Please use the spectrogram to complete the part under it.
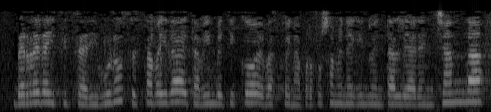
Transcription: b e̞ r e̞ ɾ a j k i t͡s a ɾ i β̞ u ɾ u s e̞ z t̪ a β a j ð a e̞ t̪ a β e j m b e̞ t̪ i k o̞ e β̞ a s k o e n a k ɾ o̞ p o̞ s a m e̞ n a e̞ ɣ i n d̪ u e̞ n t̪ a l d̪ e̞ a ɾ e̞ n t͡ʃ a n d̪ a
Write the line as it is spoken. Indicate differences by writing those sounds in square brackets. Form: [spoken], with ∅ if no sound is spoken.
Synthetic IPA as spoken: b e̞ r e̞ ɾ a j k i t͡s a ɾ i β̞ u ɾ u s e̞ [s] t̪ a β a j ð a e̞ t̪ a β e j m b e̞ t̪ i k o̞ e β̞ a s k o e n a [p] ɾ o̞ p o̞ s a m e̞ n a e̞ ɣ i n d̪ u e̞ n t̪ a l d̪ e̞ a ɾ e̞ n t͡ʃ a n d̪ a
